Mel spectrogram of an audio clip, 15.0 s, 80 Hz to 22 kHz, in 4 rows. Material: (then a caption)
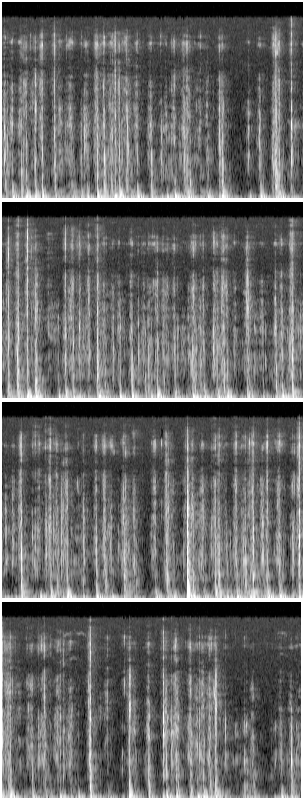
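PBT plastic. Fingertips of both hands type steadily on an Epomaker NiZ Plum Atom 68, a 68-key compact mechanical keyboard with white and purple PBT plastic keycaps resting on a wooden desk. Dense, continuous key clicks and clacks run throughout, with a deep, thocky low end and short, quickly fading strikes.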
